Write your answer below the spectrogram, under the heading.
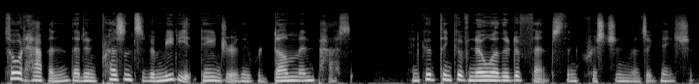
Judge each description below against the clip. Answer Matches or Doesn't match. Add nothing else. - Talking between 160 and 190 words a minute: Doesn't match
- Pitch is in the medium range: Matches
